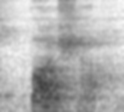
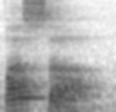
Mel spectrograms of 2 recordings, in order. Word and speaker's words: paasha: only be there if we speak this world as Pasha this is not Pasa as the ragi Jas in singing waraki pronounce is not like that it should be Pasha it spoken as Pasha let us go to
